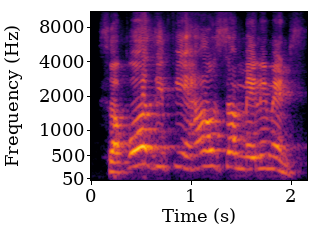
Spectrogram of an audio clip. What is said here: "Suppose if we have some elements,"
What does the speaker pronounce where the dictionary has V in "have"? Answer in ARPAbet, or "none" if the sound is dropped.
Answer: W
